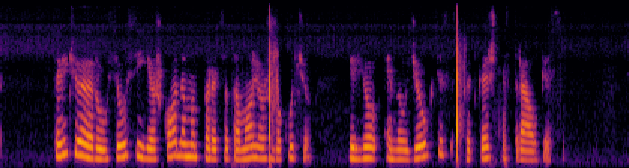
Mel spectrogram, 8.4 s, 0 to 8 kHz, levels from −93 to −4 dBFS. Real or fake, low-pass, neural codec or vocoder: real; 7.2 kHz; none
